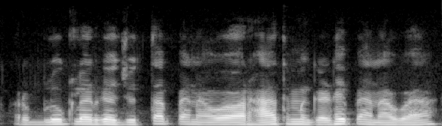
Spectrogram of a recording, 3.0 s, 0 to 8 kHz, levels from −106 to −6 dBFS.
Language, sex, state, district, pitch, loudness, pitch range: Hindi, male, Jharkhand, Garhwa, 140 Hz, -18 LUFS, 130-145 Hz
